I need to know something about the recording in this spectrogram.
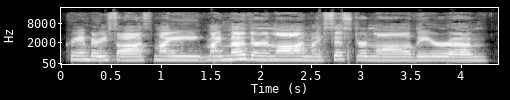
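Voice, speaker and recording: A woman's voice: fairly high pitch, little pitch movement, normal speed, a bit bright, slight background noise. A middle-aged woman chatting casually as she narrates each step of her home cooking as a vlog host. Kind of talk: casual chat while cooking. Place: home kitchen.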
